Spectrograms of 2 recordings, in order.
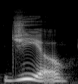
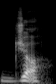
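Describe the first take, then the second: First: An i sound is heard before the o. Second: No i sound is heard before the o. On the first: The speaker calls it wrong. "pronounce the I and say gio" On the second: The speaker calls it right. "just a nice, short, sharp jo"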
